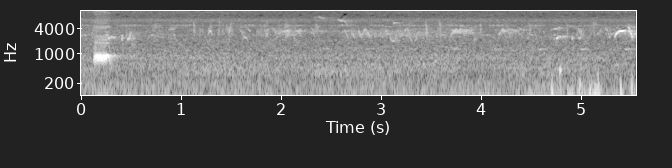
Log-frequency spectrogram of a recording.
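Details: Grey crowned crane foraging among reeds along the Haga Haga river conservancy, Eastern Cape, South Africa, gives one short, loud, nasal honk, then faint distant bird chirps over a low rumble.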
